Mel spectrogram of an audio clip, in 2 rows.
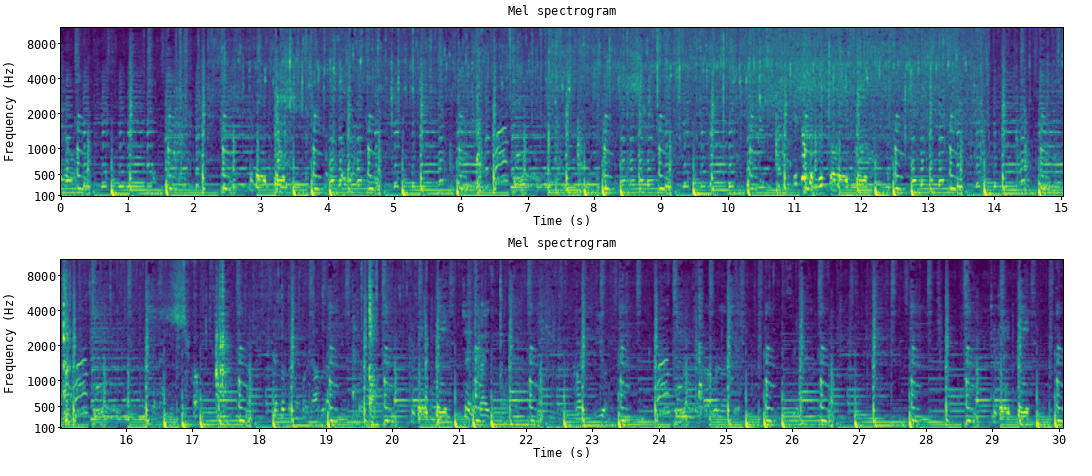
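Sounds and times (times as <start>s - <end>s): background music: 0.0s - 30.0s
pancakes sizzling in oil: 1.6s - 21.0s.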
